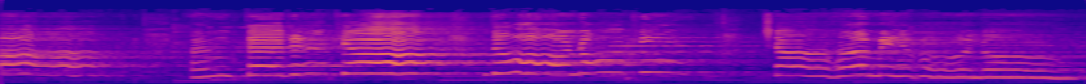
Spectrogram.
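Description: A man singing a slow, ornamented Hindi film-song line in a high, female-sounding voice, with vibrato, in a few phrases, over a faint held accompaniment.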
